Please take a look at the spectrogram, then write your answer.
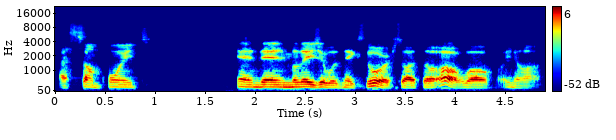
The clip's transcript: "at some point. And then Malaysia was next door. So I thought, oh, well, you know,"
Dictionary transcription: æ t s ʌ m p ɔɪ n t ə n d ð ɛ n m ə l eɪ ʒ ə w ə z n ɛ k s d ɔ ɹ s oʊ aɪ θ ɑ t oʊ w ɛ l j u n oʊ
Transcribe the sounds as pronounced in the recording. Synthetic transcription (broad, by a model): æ t s ʌ m p ɔɪ n t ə n ð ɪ n m ə l eɪ ʒ ə w ə z n ɛ k s d ɔ ɹ s oʊ aɪ θ ɑ t oʊ w ɛ l j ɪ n oʊ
